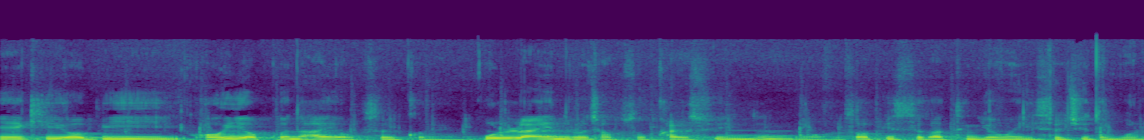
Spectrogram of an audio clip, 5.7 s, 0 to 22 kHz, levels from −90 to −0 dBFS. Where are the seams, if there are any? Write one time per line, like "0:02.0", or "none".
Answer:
none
